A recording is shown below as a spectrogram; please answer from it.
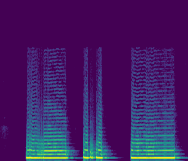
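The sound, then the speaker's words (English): A shofar sounds a tekiah, teruah, tekiah set: one long, steady horn blast, then three short broken notes, then another long blast. The tone is loud, bright and brassy, with short silences between the parts. “According to Rashi, your full set of tkia, trua tkia, is going to sound like this.”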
